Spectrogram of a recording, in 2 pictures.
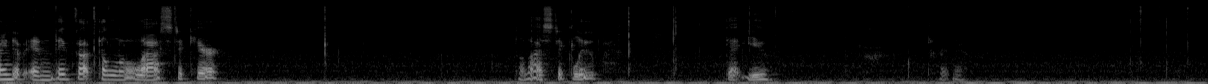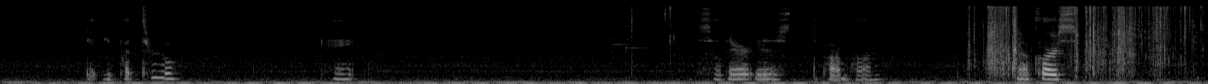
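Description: An older woman talks calmly and close by in short bursts.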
